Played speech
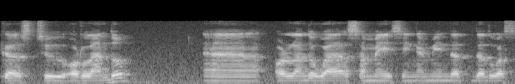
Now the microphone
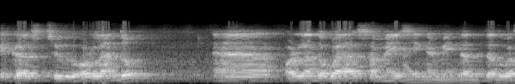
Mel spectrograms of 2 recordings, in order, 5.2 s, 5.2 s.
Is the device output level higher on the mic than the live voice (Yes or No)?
Yes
